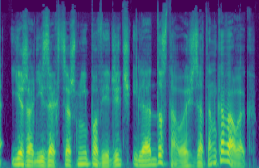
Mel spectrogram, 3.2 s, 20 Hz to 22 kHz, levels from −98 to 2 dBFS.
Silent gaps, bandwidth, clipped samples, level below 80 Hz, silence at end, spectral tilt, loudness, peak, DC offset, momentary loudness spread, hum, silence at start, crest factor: none; 19 kHz; under 0.1%; -38 dBFS; 0.2 s; -5 dB/octave; -15 LUFS; 0 dBFS; under 0.1%; 5 LU; none; 0 s; 14 dB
